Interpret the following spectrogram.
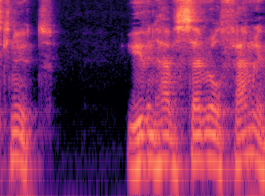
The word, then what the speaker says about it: Knut: Harald, why do you say Canute? You know it's Knut.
